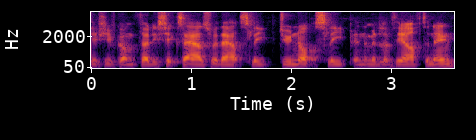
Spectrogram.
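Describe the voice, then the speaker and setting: Speaking with a southern English accent, a man with a fairly low pitch keeps a monotone, flat intonation. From southern England, Hampshire. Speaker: podcast guest, tech traveller. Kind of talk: casual chat. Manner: many fillers (um, uh).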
